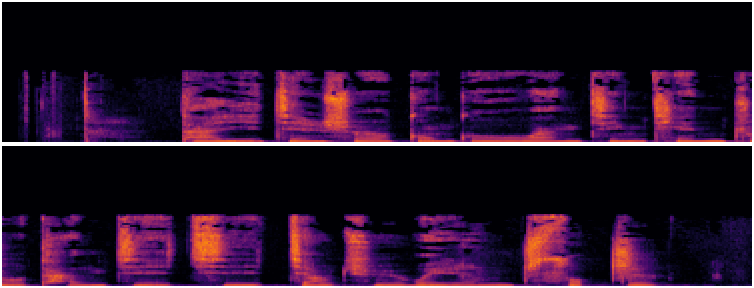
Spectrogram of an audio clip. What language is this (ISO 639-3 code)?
zho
